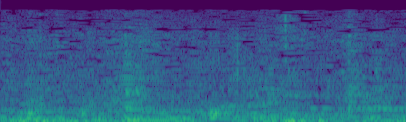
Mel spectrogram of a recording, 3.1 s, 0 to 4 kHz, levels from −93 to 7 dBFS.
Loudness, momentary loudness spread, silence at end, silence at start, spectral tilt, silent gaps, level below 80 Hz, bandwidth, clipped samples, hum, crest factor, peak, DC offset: -37 LUFS; 4 LU; 0 s; 0 s; -10.5 dB/octave; none; -36 dBFS; 3.4 kHz; under 0.1%; none; 14 dB; -20 dBFS; under 0.1%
